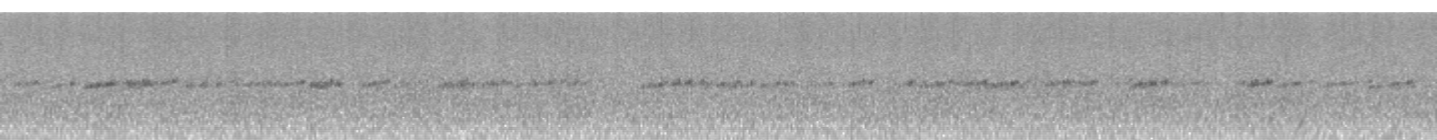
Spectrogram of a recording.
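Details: Beside a river deep in pristine, mossy forest, frogs give a continuous run of short trilled calls in quick bursts, with brief pauses, over the steady roar of running water.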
